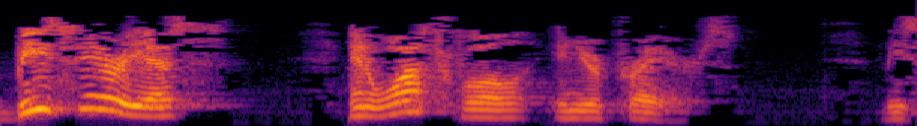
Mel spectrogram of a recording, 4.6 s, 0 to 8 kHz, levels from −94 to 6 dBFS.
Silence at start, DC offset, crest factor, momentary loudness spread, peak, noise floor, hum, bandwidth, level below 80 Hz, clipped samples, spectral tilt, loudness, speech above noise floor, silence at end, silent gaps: 0.1 s; under 0.1%; 20 dB; 14 LU; -2 dBFS; -70 dBFS; none; 5.8 kHz; -74 dBFS; under 0.1%; -9.5 dB/octave; -21 LUFS; 49 dB; 0 s; none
